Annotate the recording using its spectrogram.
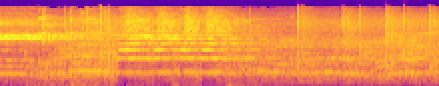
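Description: A referee's whistle blows loudly.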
